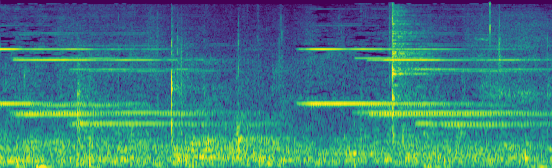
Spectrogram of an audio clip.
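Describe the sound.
A bell rings in a parliament chamber to call members to a vote: a sustained, fairly quiet ringing wash with faint steady tones and a couple of sharp clicks, no voices over it.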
